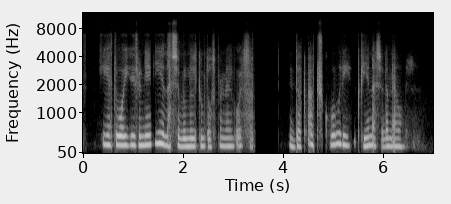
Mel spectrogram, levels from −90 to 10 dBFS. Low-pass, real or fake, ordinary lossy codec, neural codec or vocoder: 7.2 kHz; fake; Opus, 24 kbps; codec, 16 kHz, 0.5 kbps, FunCodec, trained on LibriTTS, 25 frames a second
